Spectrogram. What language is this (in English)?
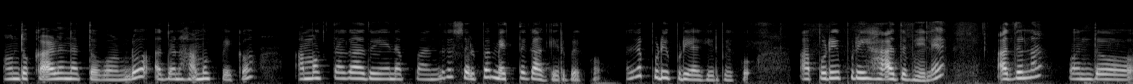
Kannada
